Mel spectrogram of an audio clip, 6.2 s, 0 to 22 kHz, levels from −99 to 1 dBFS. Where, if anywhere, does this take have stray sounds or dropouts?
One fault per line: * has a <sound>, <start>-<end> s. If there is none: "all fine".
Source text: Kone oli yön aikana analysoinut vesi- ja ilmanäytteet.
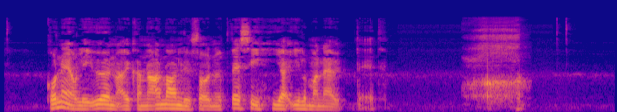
* has a throat clearing, 4.6-5.3 s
